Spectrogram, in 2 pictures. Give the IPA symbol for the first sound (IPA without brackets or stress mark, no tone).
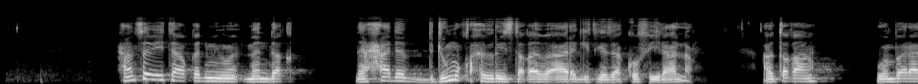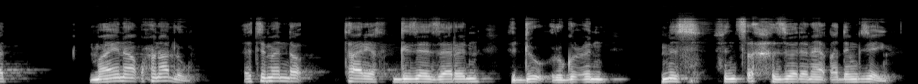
ħ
